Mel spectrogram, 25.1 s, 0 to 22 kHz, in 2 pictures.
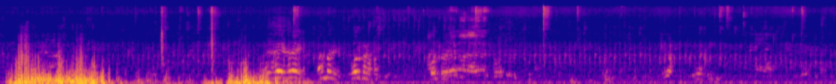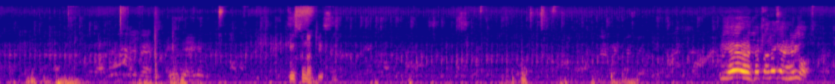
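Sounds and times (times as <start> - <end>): steady low hum: 0.0 - 25.0
weed stem snapping: 2.4 - 3.3
dry grass rustling and crackling: 7.1 - 16.9, 17.6 - 25.0.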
